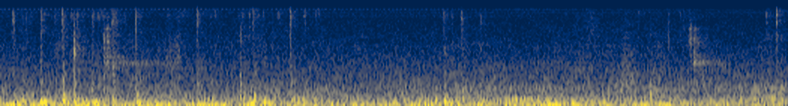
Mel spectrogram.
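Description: Typing on a computer keyboard: scattered key clicks, thickest in the first few seconds, then a few more later on.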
